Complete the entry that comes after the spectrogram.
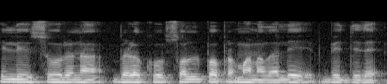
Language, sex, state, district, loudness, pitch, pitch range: Kannada, male, Karnataka, Koppal, -13 LUFS, 110 Hz, 105-115 Hz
